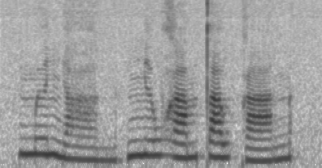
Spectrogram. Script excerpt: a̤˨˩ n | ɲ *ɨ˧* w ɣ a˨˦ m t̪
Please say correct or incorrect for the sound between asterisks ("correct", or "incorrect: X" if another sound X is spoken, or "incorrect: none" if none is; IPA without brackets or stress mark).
correct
